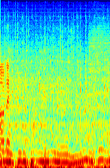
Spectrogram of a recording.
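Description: A man's voice holding one long drawn-out call: a sportscaster stretching out a touchdown call.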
